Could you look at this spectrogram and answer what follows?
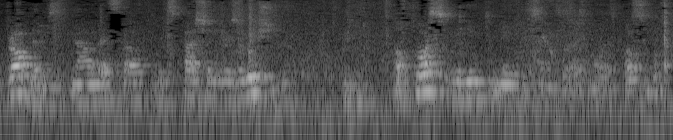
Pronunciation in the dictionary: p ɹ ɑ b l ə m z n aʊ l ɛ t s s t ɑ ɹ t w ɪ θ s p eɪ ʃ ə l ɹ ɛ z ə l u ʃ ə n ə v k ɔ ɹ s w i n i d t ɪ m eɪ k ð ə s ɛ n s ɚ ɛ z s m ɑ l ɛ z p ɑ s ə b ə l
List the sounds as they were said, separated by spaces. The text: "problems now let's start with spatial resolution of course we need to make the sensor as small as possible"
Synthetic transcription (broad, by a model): p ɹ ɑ b l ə m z n aʊ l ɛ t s s t ɑ ɹ t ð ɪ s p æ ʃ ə n ɹ ɛ z ə l u ʃ ə n ə v k ɔ ɹ s w i n i d t ɪ m eɪ k ð ə s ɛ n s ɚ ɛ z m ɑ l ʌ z p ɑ s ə b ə l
